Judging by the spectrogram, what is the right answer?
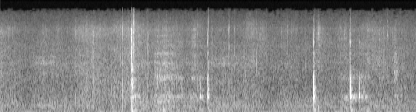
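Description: A handful of sharp woody knocks and ticks, the loudest about two seconds in and others in quick pairs near three and five seconds, over a faint steady rustle of the woods.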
